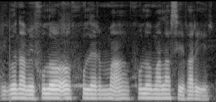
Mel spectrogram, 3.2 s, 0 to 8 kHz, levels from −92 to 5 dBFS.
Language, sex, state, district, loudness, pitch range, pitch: Chakma, male, Tripura, Unakoti, -16 LUFS, 115-125 Hz, 120 Hz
